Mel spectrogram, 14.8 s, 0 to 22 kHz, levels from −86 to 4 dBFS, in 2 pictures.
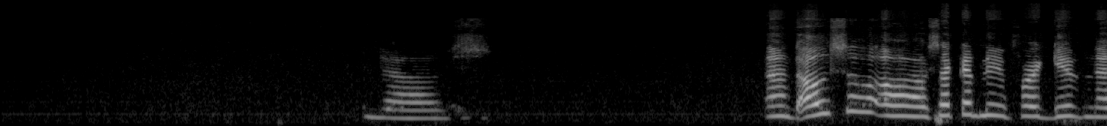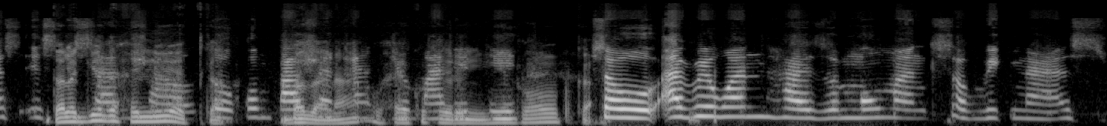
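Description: No technical faults can be heard anywhere in the speech recording.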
